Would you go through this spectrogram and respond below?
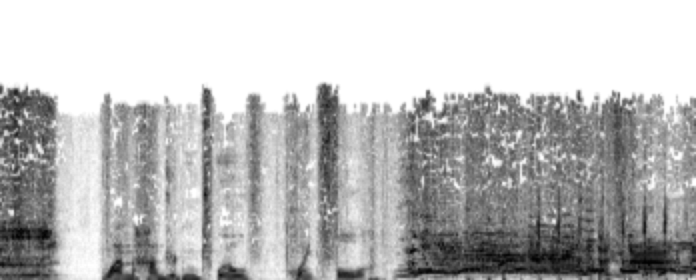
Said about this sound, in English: Would you like to hear the burp? Yes. I think so. Right, that's my question, because it's so gross. Early in the morning. Yeah. Okay, here is the burp and the reaction.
